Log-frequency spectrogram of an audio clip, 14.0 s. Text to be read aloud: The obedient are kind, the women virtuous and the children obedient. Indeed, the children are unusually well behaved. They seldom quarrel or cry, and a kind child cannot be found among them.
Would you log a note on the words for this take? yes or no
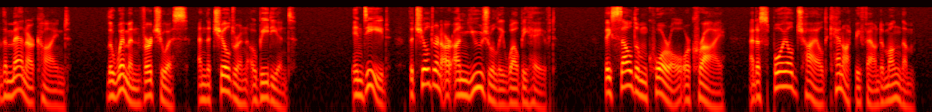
yes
